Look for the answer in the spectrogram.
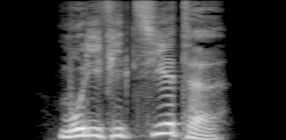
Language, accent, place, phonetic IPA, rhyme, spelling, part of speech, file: German, Germany, Berlin, [modifiˈt͡siːɐ̯tə], -iːɐ̯tə, modifizierte, adjective / verb, De-modifizierte.ogg
- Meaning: inflection of modifizieren: 1. first/third-person singular preterite 2. first/third-person singular subjunctive II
